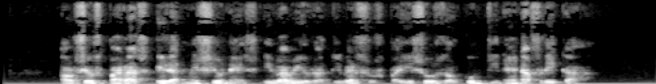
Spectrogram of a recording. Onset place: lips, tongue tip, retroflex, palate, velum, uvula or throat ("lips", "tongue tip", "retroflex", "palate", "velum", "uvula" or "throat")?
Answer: tongue tip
